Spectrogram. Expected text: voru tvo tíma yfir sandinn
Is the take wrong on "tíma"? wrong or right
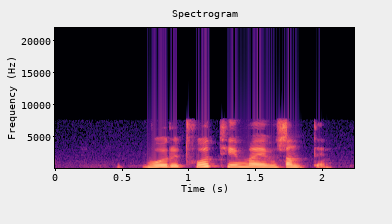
right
